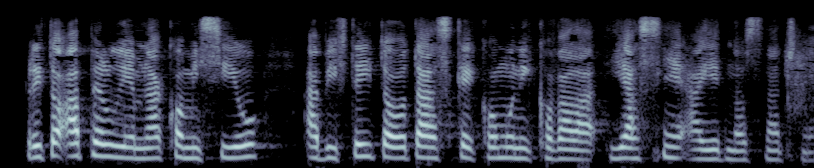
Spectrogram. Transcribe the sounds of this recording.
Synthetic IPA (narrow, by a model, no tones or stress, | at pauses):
pɾɛt̪ɔʔapɛlujɛmnakɔmisiu | ʔabift̪ɛjt̪ɔɔt̪aːskɛkɔmunikɔʋalajasɲɛʔajɛd̪nɔznat͡ʃɲɛ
